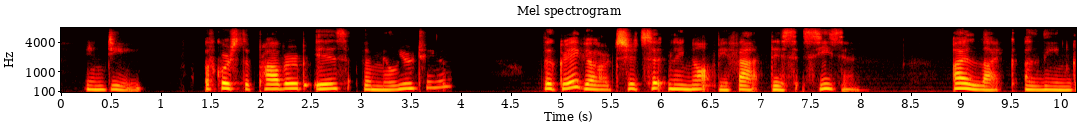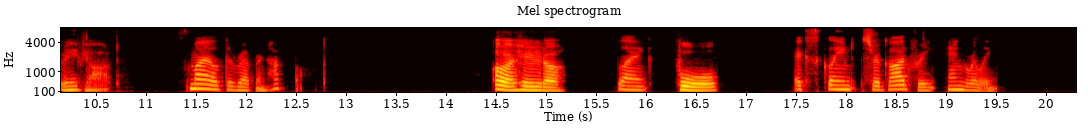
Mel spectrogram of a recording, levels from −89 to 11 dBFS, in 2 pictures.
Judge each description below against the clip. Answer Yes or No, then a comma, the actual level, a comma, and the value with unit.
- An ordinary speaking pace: No, slow, 105 wpm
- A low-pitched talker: No, medium, 185 Hz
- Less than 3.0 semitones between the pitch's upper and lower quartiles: No, average, 4.2 semitones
